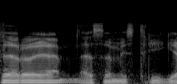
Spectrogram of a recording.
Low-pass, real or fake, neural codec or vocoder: 7.2 kHz; real; none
